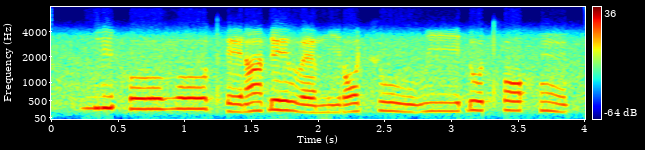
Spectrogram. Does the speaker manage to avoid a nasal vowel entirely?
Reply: no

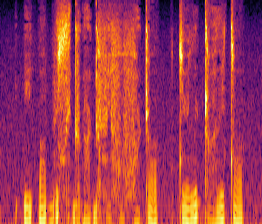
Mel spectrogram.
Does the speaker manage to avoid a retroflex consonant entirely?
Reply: no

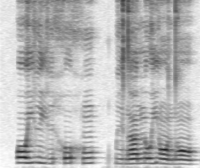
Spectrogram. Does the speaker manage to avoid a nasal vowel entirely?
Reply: no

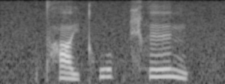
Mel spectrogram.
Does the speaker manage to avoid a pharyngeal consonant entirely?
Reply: yes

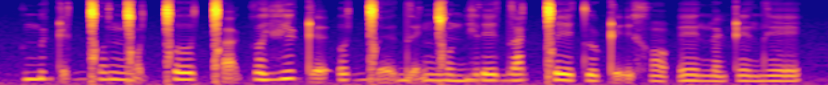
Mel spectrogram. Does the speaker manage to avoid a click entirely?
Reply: no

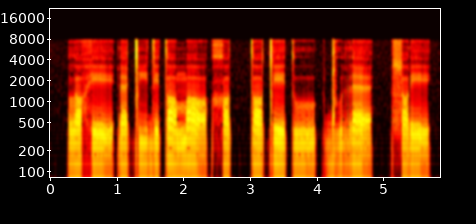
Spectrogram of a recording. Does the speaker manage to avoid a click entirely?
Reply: no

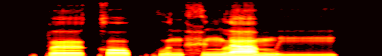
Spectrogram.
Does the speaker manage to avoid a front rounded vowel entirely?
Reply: no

